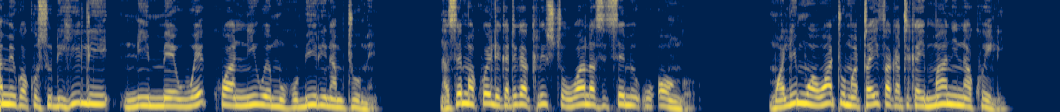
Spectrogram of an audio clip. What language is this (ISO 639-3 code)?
swa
